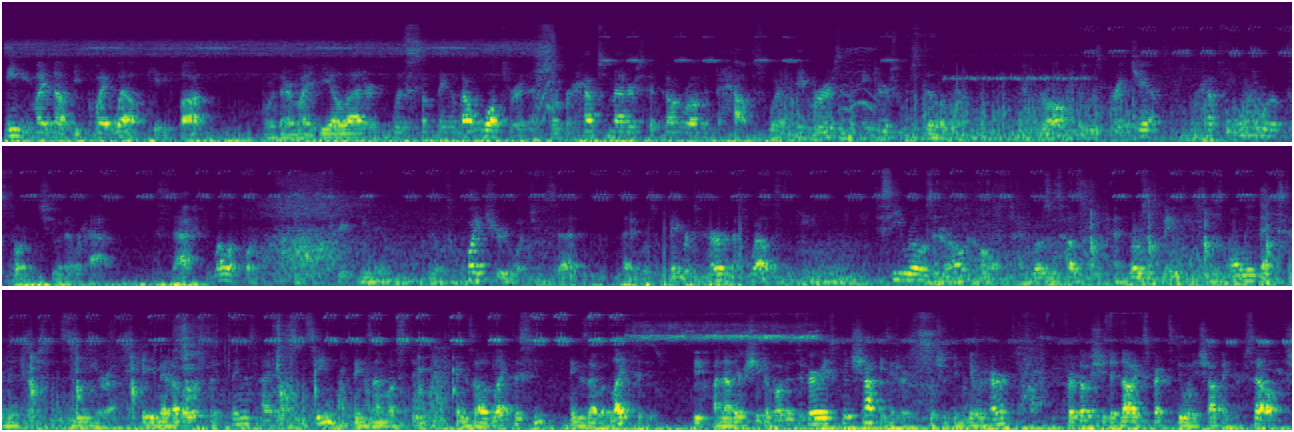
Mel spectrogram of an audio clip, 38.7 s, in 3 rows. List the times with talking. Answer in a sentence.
The talking can be heard from 0.0 to 21.0 s and from 21.6 to 38.6 s.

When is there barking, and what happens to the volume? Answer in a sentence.
The barking can't be heard in this clip.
